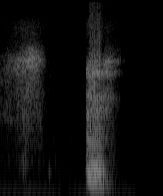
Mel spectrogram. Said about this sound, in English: You say bless you to sneeze. You say bless you to sneeze.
